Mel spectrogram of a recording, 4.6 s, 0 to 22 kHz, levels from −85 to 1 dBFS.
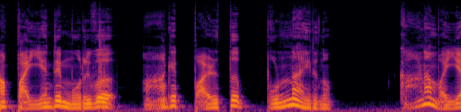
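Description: At 0.98 s a burst of loose connector crackle breaks into the speech. It lasts until 1.17 s, just under a fifth of a second. A worn or dirty contact in the signal path is making and breaking as it shifts. Each break chops the signal off for an instant. Any DC sitting on the line turns each reconnection into a pop. The result is a rough, irregular scratching that rides over the speech.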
